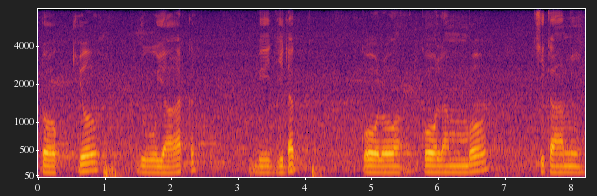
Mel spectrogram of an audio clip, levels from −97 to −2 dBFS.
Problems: constant background noise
